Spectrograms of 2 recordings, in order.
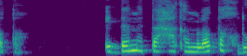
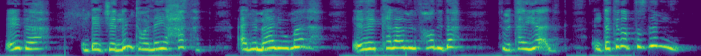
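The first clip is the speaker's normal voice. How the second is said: much higher, loud fake outrage; feigned shock; 9 semitones higher, 12 dB louder than usual. Nawal faking shock before the officer, high and loud. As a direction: overplay the shock to fool them. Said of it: "نوال بتمثيل صدمه".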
